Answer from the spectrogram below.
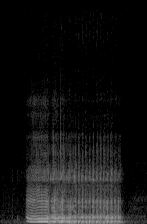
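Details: A single loud, rough, fluttering snore lasting about two seconds.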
